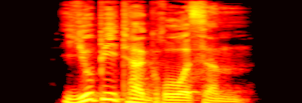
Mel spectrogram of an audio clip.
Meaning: strong dative masculine/neuter singular of jupitergroß
- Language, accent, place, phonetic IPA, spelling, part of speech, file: German, Germany, Berlin, [ˈjuːpitɐˌɡʁoːsm̩], jupitergroßem, adjective, De-jupitergroßem.ogg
